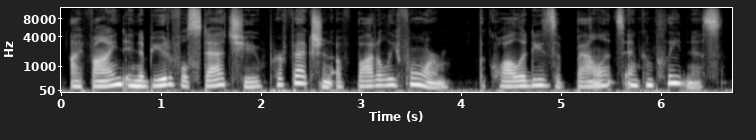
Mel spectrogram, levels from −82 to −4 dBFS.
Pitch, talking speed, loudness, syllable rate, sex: 185 Hz, 145 wpm, -17 LUFS, 4.9 syllables/s, female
